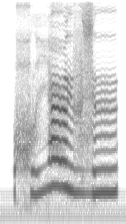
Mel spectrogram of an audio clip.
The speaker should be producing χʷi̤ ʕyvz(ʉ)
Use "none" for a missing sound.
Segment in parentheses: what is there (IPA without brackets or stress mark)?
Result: ʉ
